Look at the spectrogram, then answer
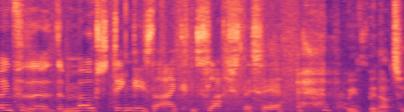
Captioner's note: chuckling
